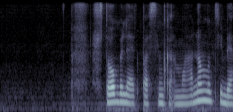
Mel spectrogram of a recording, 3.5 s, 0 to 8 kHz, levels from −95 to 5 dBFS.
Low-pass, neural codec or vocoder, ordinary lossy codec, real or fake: 7.2 kHz; codec, 24 kHz, 0.9 kbps, WavTokenizer, small release; none; fake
